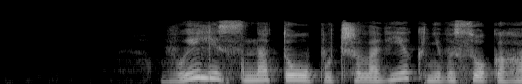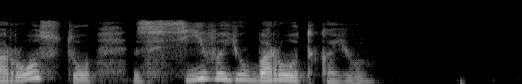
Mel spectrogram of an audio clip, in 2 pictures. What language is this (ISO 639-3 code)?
bel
